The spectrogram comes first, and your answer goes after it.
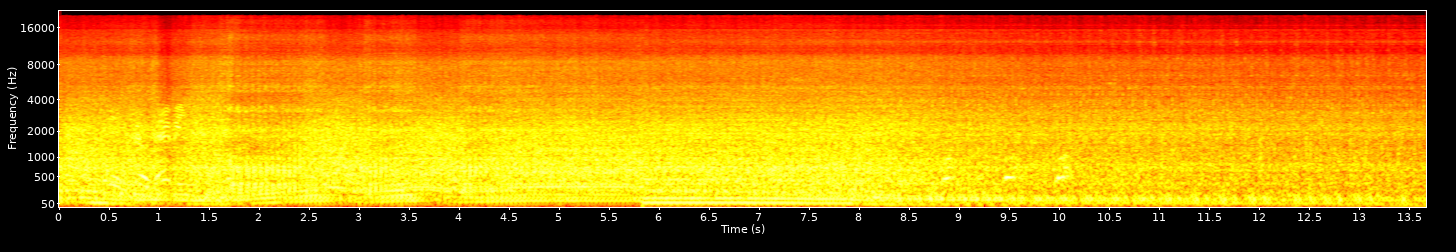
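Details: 1981 Toyota Hilux RN46, 18R-GU twin-carb engine, first start after sitting at least three years, needing only carb cleaner and a few cranks: catches and settles to a steady even idle with a regular low beat; compression good.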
